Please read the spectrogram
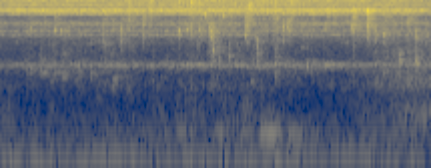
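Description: Water running steadily from a single-lever kitchen faucet into a stainless steel sink as hands are rinsed under the stream.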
